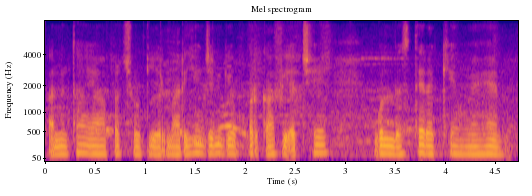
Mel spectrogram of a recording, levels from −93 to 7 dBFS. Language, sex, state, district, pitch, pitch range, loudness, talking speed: Hindi, male, Uttar Pradesh, Lucknow, 115 Hz, 110-125 Hz, -19 LUFS, 180 wpm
